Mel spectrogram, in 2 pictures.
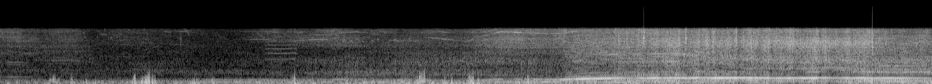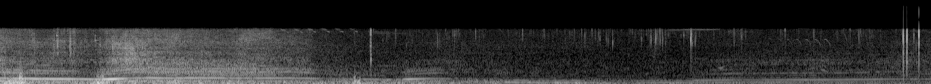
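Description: Rally car at speed on a gravel stage: its engine at high revs grows louder as it approaches, loudest about six to ten seconds in with gravel spraying from the tyres, the engine note dipping briefly around ten seconds in as it slides through the corner, then fading as it drives away.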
